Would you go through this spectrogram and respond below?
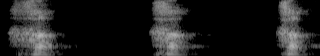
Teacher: The vocal cords or the glottis is wide apart, it is totally open, without any hindrance, without any buzzing sound. The air coming from the lungs is passing through the vocal cords, and even in the mouth cavity, there is no obstruction at any articulator, that of passive articulator and active articulator. · So this is a voiceless, glottal, fricative, consonant sound.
